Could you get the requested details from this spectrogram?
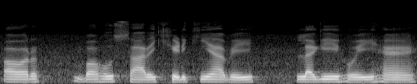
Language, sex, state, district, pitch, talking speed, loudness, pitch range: Hindi, male, Bihar, Kaimur, 115 Hz, 115 wpm, -14 LUFS, 110-120 Hz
